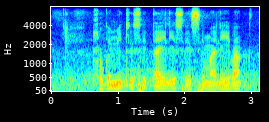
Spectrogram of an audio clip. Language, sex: Tswana, male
